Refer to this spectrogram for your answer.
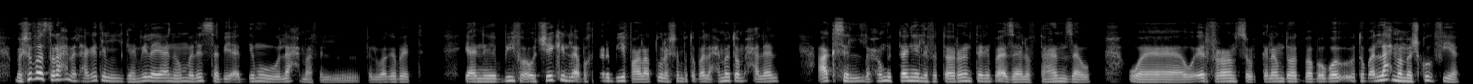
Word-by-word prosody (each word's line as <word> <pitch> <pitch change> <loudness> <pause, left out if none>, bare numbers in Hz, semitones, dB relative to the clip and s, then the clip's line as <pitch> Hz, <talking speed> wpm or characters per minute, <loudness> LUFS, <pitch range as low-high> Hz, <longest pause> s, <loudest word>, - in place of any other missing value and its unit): باشوفها 270 +2 +5
الصراحة 220 -2 +3
من - - -3
الحاجات 160 +5 -5
الجميلة 145 0 -1
يعني 155 -1 +3
إن - - -5
هُم 140 +1 -4
لسه 160 -3 -3
بيقدِّموا 130 0 -4
لحمة 125 -4 -5
في - - -19
ال - - -12
في - - -13
الوجبات، 125 +1 -5 0.4
يعني 135 0 +2
beef 175 +4 -3
أو 140 - +2
chicken، 200 +5 +2
لأ 175 - +2
باختار 165 -1 -9
beef 170 -5 -1
على 125 +1 +2
طول 160 +1 -4
عشان 140 +2 -4
بتبقى 140 0 -3
لحمتهُم 160 +3 -1
حلال، 140 +5 -3 0.4
عكس 160 +1 +4
اللحوم 155 +2 -2
التانية 170 0 +4
اللي 150 -3 0
في - - -16
الطيران 140 +3 +2
التاني 150 -3 -1
بقى - - +3
زي 120 0 0
Lufthansa 130 +4 -3
و 115 0 0 0.9
وAir 135 +6 +2
France 140 +1 0
والكلام 140 +3 -2
دوّة، 140 -1 +3
با 135 -1 -1
ب 150 +3 +2
بتبقى 155 -1 0
اللحمة 205 -4 +5
مشكوك 165 +5 0
فيها، 135 -8 -4
145 Hz, 200 wpm, -25 LUFS, 130-165 Hz, 0.9 s, باشوفها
